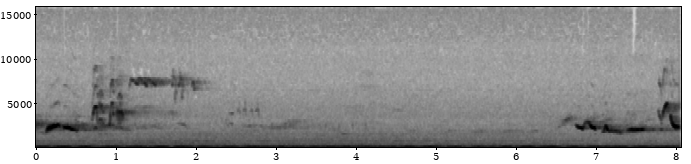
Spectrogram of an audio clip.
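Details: Birds in Milan singing at dawn: a loud tumbling whistled phrase with high thin notes, a long hush filled only by a low hum, then another bright warbled phrase at the end.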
